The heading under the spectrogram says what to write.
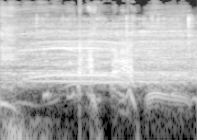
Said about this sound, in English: So, ladies and gentlemen, I'm going to add an applause right here.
